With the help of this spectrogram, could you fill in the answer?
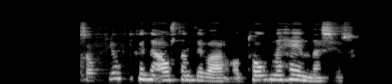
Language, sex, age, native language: Icelandic, female, 40-49, Icelandic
